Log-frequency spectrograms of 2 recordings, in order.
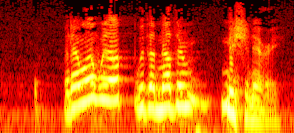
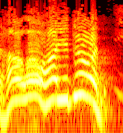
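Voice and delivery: louder, higher hearty hello; too loud greeting; 6 semitones higher, 7 dB louder than usual. Retold or imitated. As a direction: boom the greeting like a street preacher. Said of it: "I said".

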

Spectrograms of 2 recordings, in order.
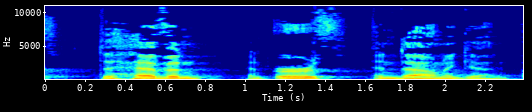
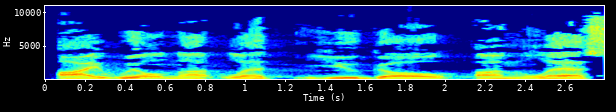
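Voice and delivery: slow, deliberate words, held open on UNLESS; emphatic build-up; much slower than usual. Shown as a demonstration. Jacob to the one he wrestled, emphatic slow lead-in. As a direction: measure out each word up to UNLESS, leaving it hanging.

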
